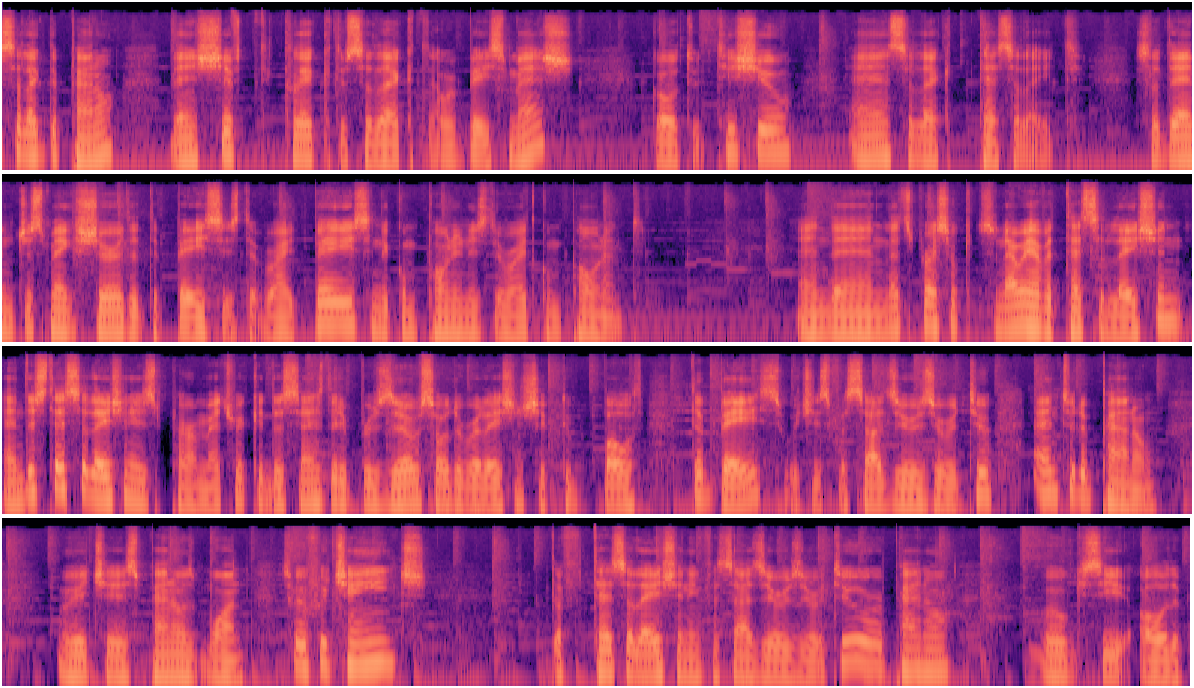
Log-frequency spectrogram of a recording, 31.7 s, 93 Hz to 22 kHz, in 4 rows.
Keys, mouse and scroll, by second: 2.4 shift+click, 4.4 click, 6.2-9.3 drag, 30.9 click, 31.6-31.7 scroll up 10.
